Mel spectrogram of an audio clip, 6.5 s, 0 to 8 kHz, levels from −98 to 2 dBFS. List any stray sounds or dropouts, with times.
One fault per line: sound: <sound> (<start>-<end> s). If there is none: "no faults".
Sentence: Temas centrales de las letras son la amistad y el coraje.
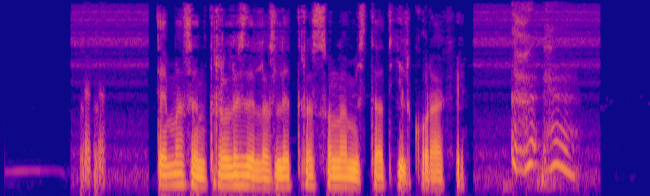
sound: laugh (0.8-1.1 s)
sound: throat clearing (5.0-5.8 s)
